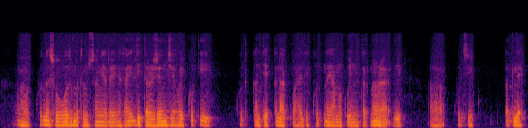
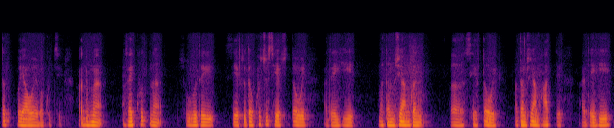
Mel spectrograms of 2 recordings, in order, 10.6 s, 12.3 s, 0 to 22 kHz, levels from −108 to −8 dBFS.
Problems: low volume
